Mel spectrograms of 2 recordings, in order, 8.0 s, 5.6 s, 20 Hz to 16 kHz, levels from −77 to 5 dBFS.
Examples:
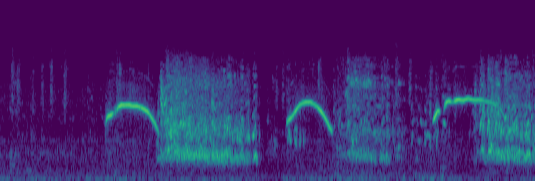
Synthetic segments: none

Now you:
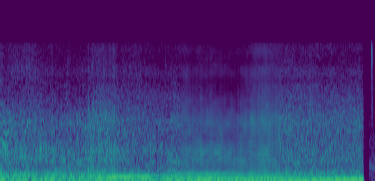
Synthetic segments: 2.7-4.2

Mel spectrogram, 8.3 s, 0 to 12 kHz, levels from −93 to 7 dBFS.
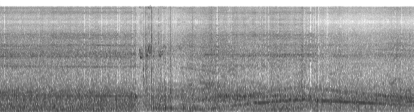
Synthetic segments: none

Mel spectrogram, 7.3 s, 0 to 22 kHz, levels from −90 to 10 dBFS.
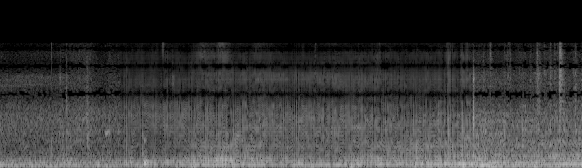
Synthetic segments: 1.5-5.9

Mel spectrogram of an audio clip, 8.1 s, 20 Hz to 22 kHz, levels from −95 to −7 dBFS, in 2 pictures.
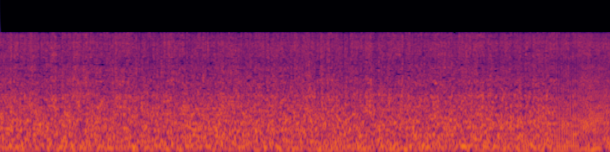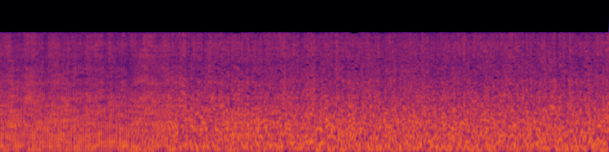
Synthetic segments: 3.7-5.2

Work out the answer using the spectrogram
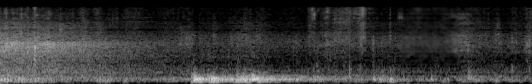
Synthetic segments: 4.0-4.6

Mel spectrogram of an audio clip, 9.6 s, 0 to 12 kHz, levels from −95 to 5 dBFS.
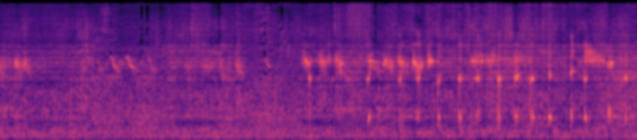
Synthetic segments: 0.0-1.4; 2.5-3.7; 4.5-9.6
